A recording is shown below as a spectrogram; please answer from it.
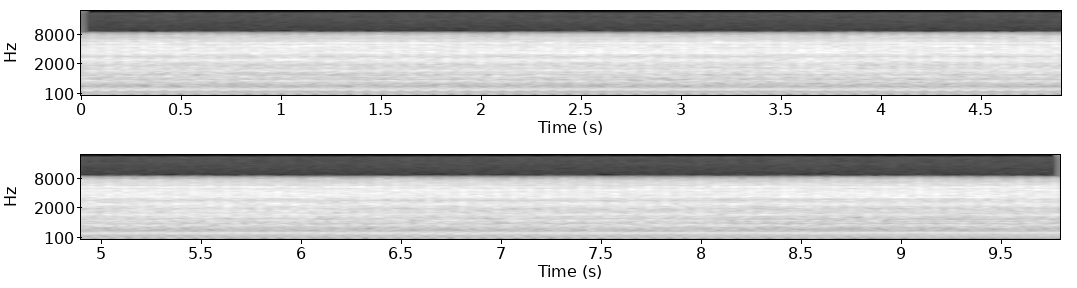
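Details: Air compressor after repair, head unit remounted on the tank, first test run: steady, even chugging at about two and a half strokes per second with no knocks or rattles; pump runs smoothly, normal running.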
